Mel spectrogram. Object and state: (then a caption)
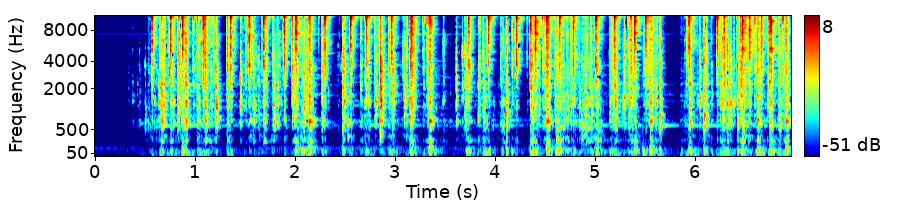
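Mechanical keyboard with round plastic keycaps. Fingertips and long nails type quickly on a light-up, typewriter-style retro mechanical keyboard with round plastic keycaps. The result is a dense run of bright, dry clicks and clacks with almost no ring. Brief pauses break up the bursts of typing.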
